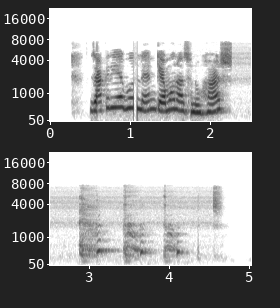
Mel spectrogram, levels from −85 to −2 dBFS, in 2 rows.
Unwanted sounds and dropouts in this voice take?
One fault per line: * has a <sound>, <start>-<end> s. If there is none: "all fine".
* has a dropout, 1.0-1.1 s
* has a cough, 2.9-4.4 s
